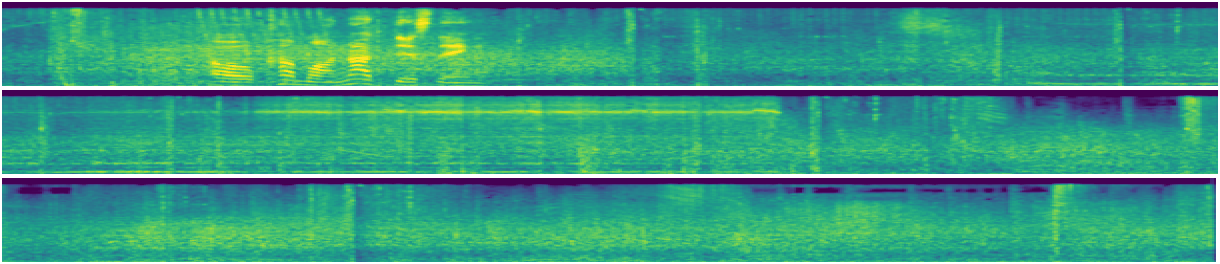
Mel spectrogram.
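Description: A huge metal beast screeches and roars.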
